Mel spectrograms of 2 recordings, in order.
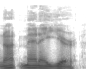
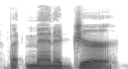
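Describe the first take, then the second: First: The ending does not sound like 'jur'. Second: The ending sounds like 'jur'. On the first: The speaker calls it wrong. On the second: The speaker calls it right. "but manager. Jur"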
